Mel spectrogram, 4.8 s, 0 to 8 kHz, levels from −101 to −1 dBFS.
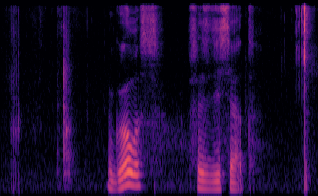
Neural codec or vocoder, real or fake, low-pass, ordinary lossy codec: none; real; 7.2 kHz; none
